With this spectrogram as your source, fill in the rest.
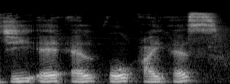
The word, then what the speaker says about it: Galois: The spelling is Galois.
